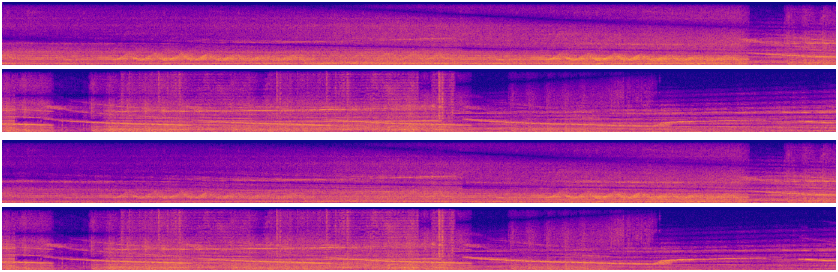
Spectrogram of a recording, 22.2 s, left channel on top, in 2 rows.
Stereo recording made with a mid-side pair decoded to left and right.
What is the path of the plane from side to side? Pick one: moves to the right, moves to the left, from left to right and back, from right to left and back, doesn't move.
moves to the left.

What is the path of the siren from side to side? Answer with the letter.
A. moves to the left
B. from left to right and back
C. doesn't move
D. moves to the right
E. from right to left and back
D.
